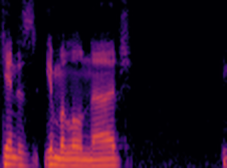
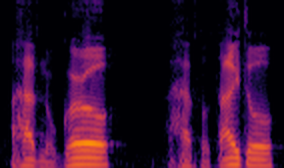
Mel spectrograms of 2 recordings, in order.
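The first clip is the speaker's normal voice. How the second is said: imitating Rusev's accent; 6 dB louder than usual. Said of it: "sounded like somebody trying to do Arnold".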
